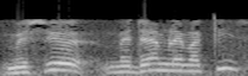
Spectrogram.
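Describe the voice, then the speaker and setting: A man's voice: high-pitched, takes it slowly. A man playing a deferential, courteous household servant, formal and obsequious, in 1940s radio drama style. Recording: tinny, noisy old radio recording.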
